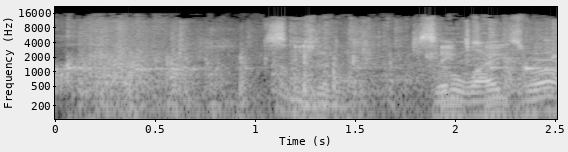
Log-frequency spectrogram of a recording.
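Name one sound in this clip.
Bowling pins clatter as they fall.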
